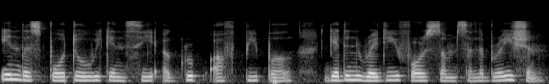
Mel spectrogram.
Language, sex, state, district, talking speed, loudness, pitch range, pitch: English, female, Nagaland, Dimapur, 165 wpm, -17 LUFS, 170-195 Hz, 180 Hz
